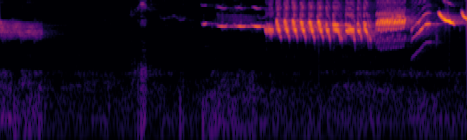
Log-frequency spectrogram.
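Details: Caged lined seedeater (bigodinho rajadinho) singing from a hand-held cage in Maranhão, Brazil: a brief buzzy note, then a fast run of bright repeated chirps and trills ending in sweeping whistled slurs.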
